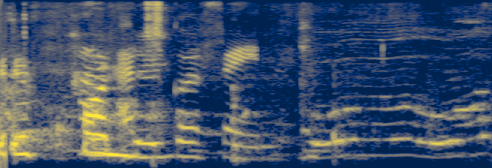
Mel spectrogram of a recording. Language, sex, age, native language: Icelandic, female, 9, Icelandic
